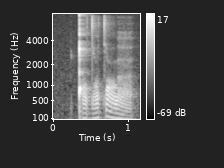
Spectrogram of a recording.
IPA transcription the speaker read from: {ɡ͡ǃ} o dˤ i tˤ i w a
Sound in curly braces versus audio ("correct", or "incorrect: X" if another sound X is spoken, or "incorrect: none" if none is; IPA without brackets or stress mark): incorrect: ǃ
